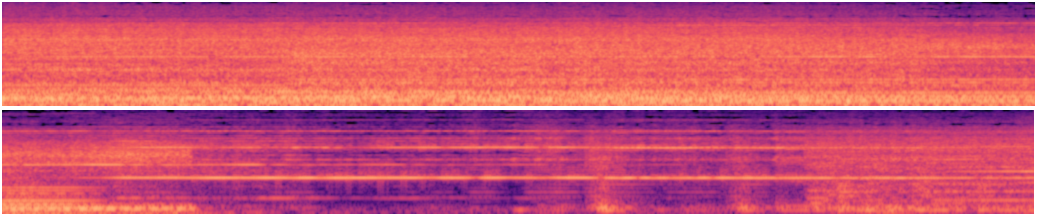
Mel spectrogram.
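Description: Heavy, distorted doom metal: a dense wall of guitar noise that drops away about six seconds in, leaving a few sustained high tones ringing on.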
